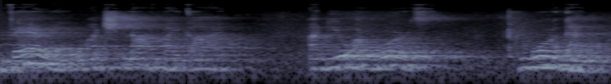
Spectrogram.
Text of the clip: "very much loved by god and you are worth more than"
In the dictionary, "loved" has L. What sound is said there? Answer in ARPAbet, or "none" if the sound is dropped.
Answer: N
